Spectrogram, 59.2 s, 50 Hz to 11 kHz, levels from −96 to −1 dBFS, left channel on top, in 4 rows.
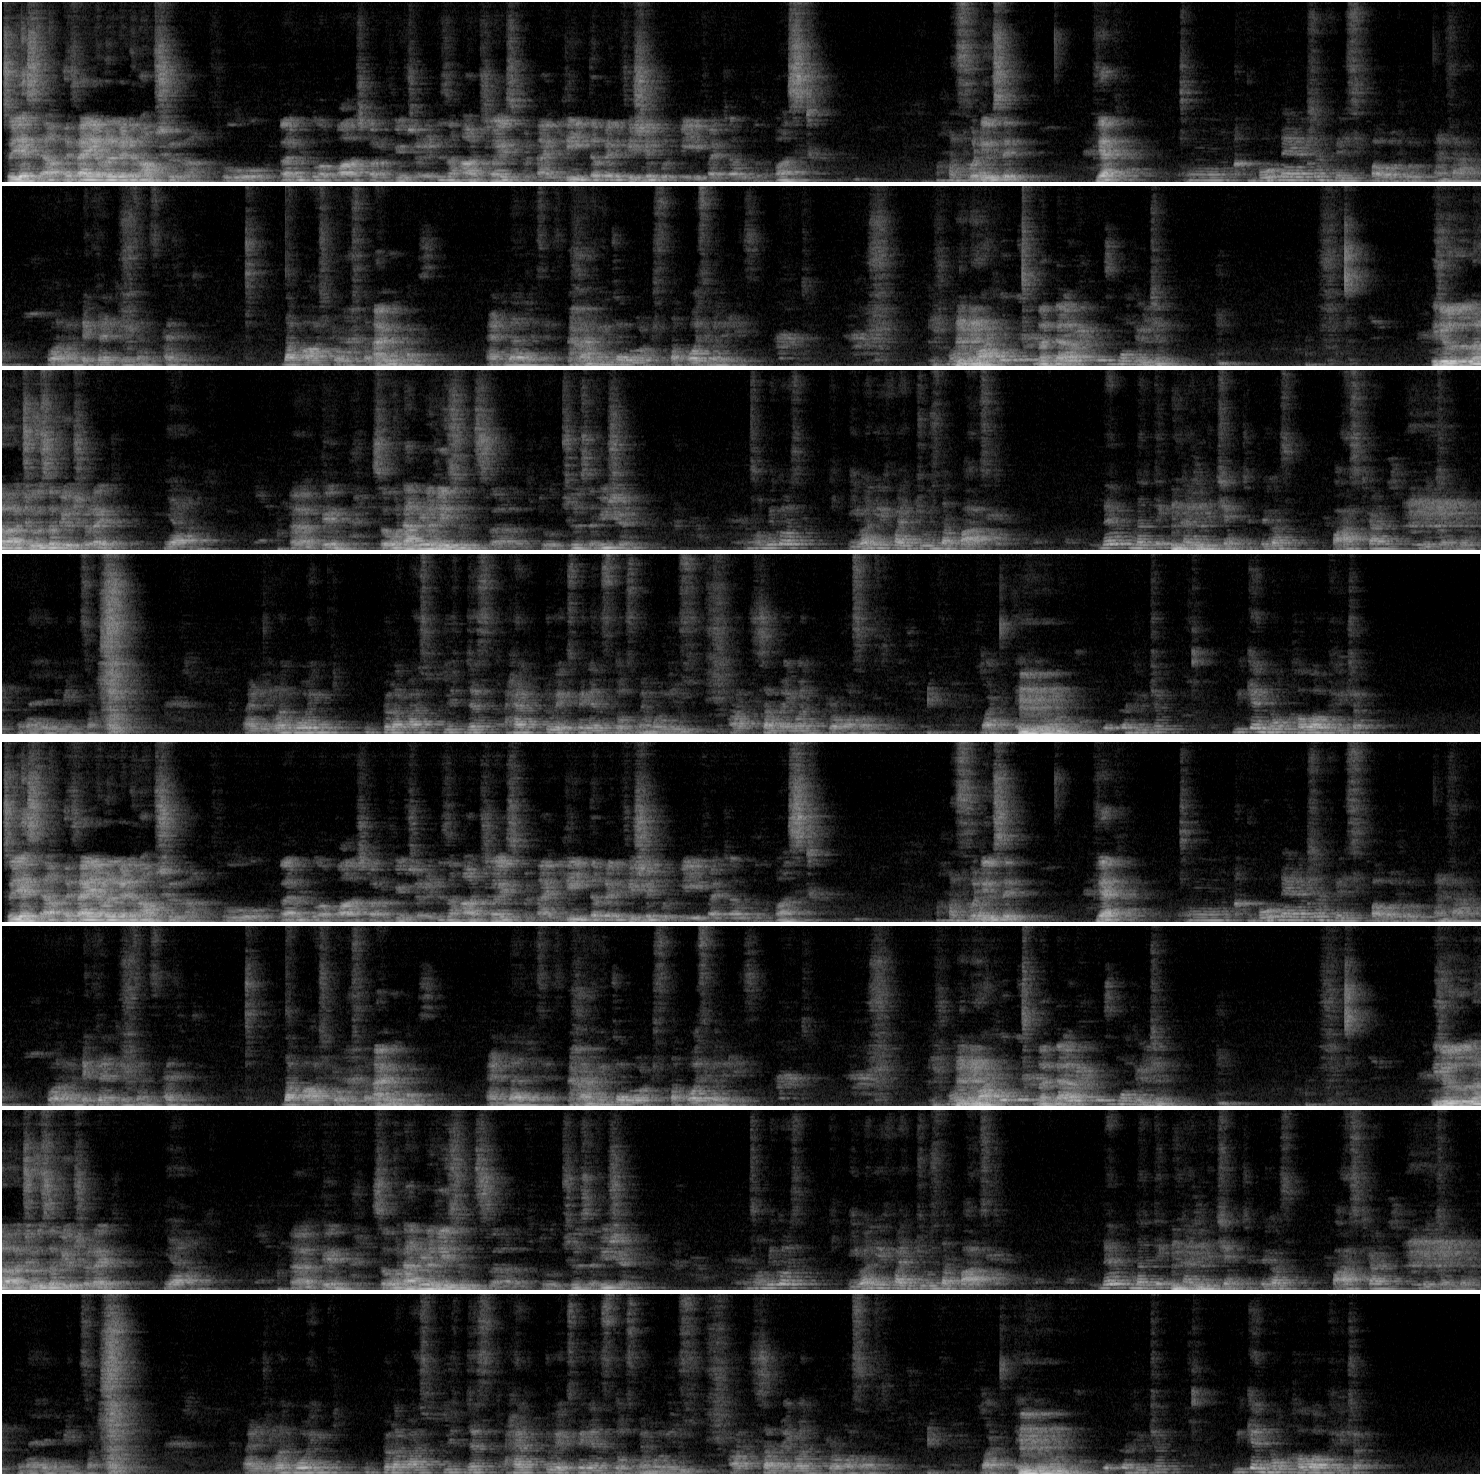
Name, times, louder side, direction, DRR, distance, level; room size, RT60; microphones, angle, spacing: voice 1, 0.0-7.4 7.7-8.0 9.6-10.1 10.9-11.3 12.3-12.4 14.4-14.5 16.0-16.1 18.3-18.7 20.4-20.8 22.5-22.7 23.3-23.6 24.1-25.7 26.2-26.4 26.9-27.0 28.0-28.1 29.1-30.7 32.5-35.9 39.4-39.6 41.3-41.7 43.6-44.3 45.3-45.6 50.7-51.6 53.6-53.9 54.5-55.1, left 1 dB, 20° left, -4 dB, 0.8 m, -35 dB
voice 2, 9.3-9.9 10.8-11.0 11.8-15.0 15.2-16.7 17.2-17.3 17.6-19.0 19.6-22.2 23.2-23.3 24.2-26.4 31.2-31.6 37.0-37.6 38.0-39.5 40.5-42.5 42.9-45.5 46.8-51.2 51.6-53.1 54.1-55.0 55.5-56.0 56.7-57.9, equal, 5° right, -6 dB, 0.3 m, -42 dB
3.3 x 2.3 x 3.0 m, 0.80 s
head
